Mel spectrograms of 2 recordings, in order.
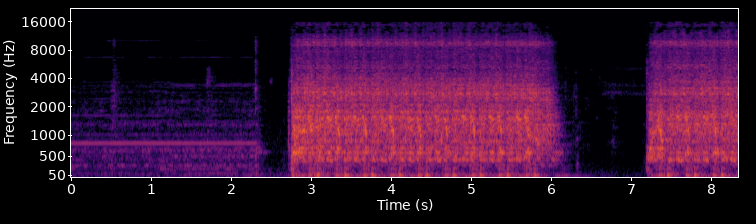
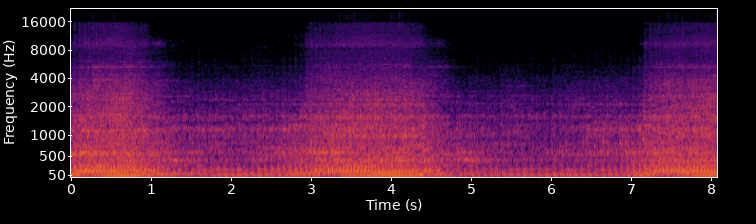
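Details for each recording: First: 2013 CFMOTO Z Force 6 after fuel pump change, filling filter and purging air: cranks hard about three seconds, stalls, then catches; owner suspects little fuel in tank. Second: 2013 CFMOTO Z Force 6 after a fuel pump change, with 45 PSI and the filter primed but the tank probably low on fuel: engine revs smoothly in two even swells, then drops back to a steady run with no misses or knocks; running fine.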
